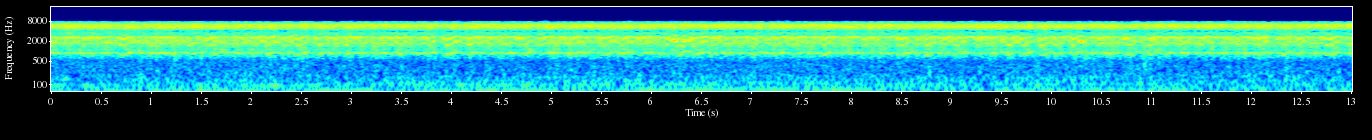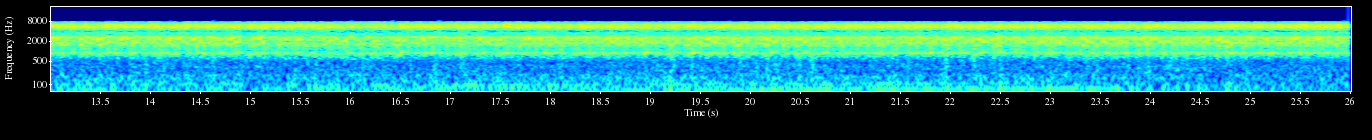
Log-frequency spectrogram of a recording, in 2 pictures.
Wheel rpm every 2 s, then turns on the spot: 230, 240, 230, 230, 230, 230, 240, 230, 220, 230, 230, 240, 230.
none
